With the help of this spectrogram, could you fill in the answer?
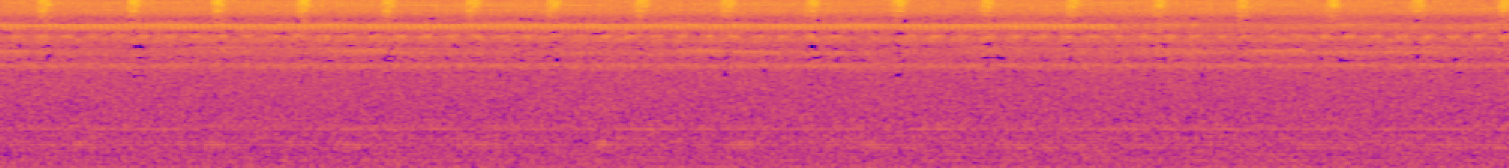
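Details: Cricket on a quiet summer night in a forest, countryside insect chorus: high, sharp chirps about every half second over a steady high-pitched insect hum and faint low background rumble.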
